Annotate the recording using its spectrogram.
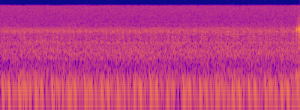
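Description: Faint, steady low rumble of a utility vehicle's engine idling in the background.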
